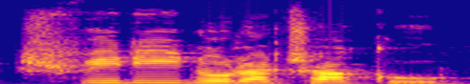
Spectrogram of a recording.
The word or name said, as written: Shvidi Noora Chakoo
